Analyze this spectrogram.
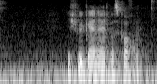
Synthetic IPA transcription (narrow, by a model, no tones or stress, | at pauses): ʔɪçv̥ɪlɡɛɐnəɛtv̥askʰɔχn̩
